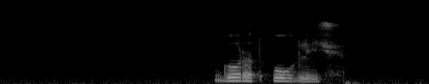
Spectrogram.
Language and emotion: Russian, sad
